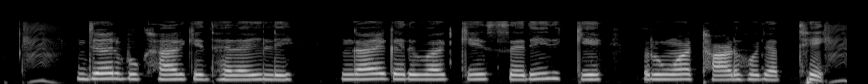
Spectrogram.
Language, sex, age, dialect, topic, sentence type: Chhattisgarhi, female, 18-24, Eastern, agriculture, statement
